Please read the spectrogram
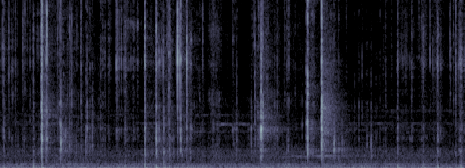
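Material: Soap.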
